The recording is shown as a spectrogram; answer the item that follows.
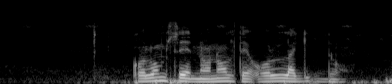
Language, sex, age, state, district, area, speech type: Santali, male, 18-30, West Bengal, Bankura, rural, spontaneous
